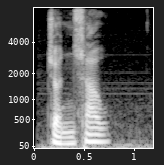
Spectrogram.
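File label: "jeun sàu", Cantonese; continuing education; 進修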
